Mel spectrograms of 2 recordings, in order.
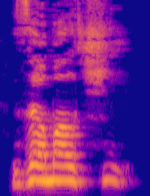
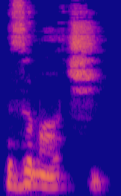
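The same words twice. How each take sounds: First: Loud, angry command; harsh, loud man's order; growled. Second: Very low, soft command; low, restrained man's plea; whispered. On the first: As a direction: snarl it out forcefully. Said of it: "рычит он". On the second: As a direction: hush her in a low murmur. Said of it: "шепчет он". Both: Acted.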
